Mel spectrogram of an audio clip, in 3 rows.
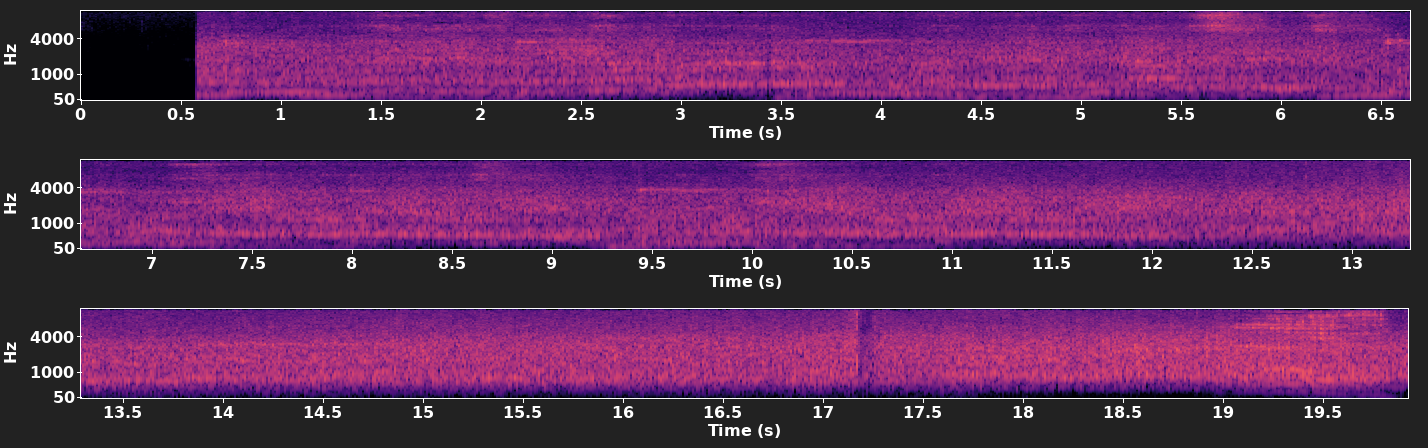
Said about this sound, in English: I mean, so they're all cheering because they sang the song, right? So they're cheering themselves, and then there's like a 1.5 second delay, and then he hits it.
